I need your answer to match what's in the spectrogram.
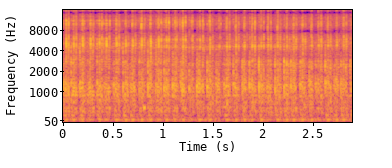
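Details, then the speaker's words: Honda Pop 110 motorcycle, hard to start, idles without throttle: rough idle with rapid uneven clatter about four beats a second from engine, stalls by itself, weak and misfiring, appears to lack ignition advance; abnormal engine noise, cause unconfirmed. "Tem esse barulho que está no motor. A moto acabou se desligar sozinho. Nota que a moto não está boa, segurando e lenta."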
